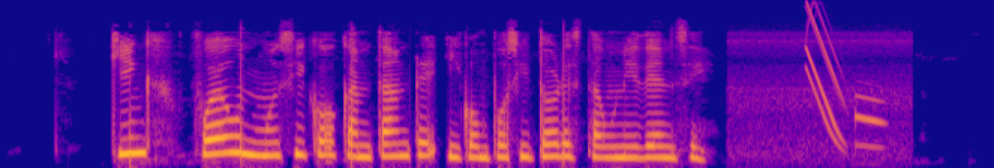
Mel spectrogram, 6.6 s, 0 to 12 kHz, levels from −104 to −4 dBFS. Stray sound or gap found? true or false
true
